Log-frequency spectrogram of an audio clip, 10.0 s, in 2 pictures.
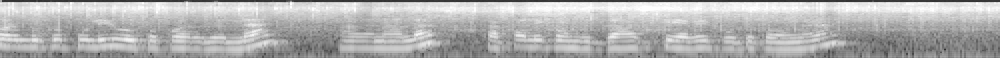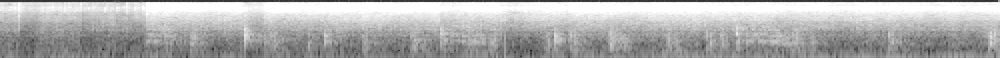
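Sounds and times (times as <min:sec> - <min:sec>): vegetables frying in hot oil: 0:00.0 - 0:10.0
spatula scraping a pan: 0:05.7 - 0:10.0.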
